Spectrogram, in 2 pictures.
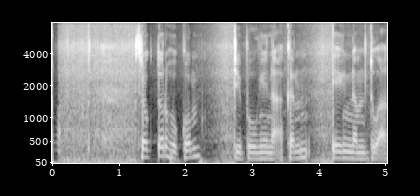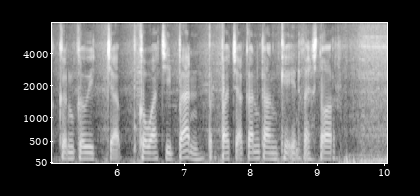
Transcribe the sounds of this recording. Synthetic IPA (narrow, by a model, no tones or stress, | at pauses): st̪ɾʊk̚t̪ʊrɦukʊmd̪̥i̤puŋina̰kənʔɪŋnəmt̪ua̰kənkəw̰ | kəwḁd͡ʒ̥ib̥anpərpḁd͡ʒ̥a̰kankaŋɡeʔḭnfɛst̪ɔr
